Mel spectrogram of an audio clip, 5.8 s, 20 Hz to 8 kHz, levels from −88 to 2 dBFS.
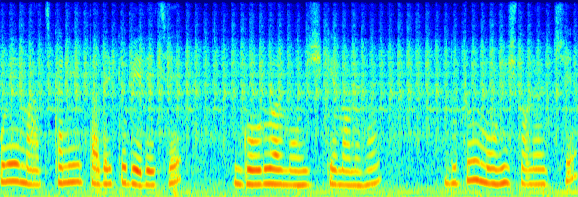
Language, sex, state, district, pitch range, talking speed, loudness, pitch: Bengali, female, West Bengal, Paschim Medinipur, 220-240 Hz, 135 wpm, -22 LUFS, 225 Hz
